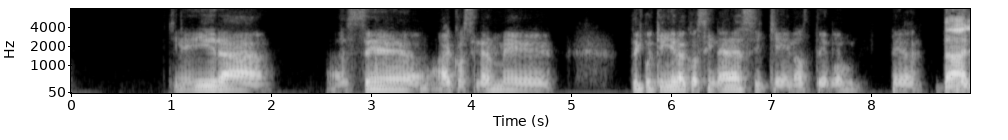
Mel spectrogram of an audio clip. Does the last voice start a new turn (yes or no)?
yes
